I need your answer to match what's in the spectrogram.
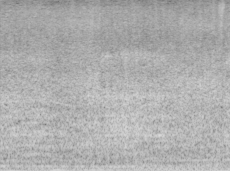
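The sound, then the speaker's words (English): An armored police vehicle drives in with a loud, steady engine rumble and heavy low-end roar, continuous for a few seconds, with no voices. “The police have themselves an RV. That's right. They sent in the car, and Clarence reported on it there.”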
